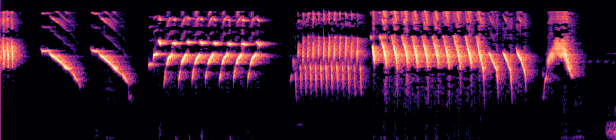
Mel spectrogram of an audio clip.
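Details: Gloster canary singing, a recording for training pet canaries: several clear falling whistles, a stuttering series of chip notes, a buzzy rolled passage, then a fast rippling trill and an upslurred whistle, in clean isolation.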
